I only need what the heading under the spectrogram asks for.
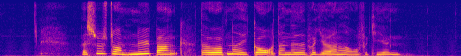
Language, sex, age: Danish, female, 30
